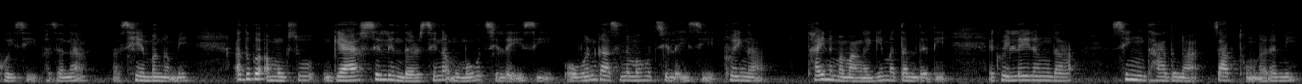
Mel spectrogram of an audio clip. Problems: constant background noise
